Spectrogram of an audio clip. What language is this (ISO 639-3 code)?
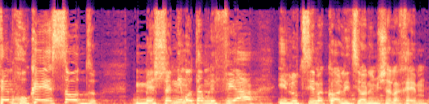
heb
